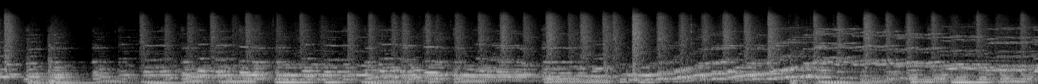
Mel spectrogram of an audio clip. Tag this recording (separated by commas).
playing hammond organ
